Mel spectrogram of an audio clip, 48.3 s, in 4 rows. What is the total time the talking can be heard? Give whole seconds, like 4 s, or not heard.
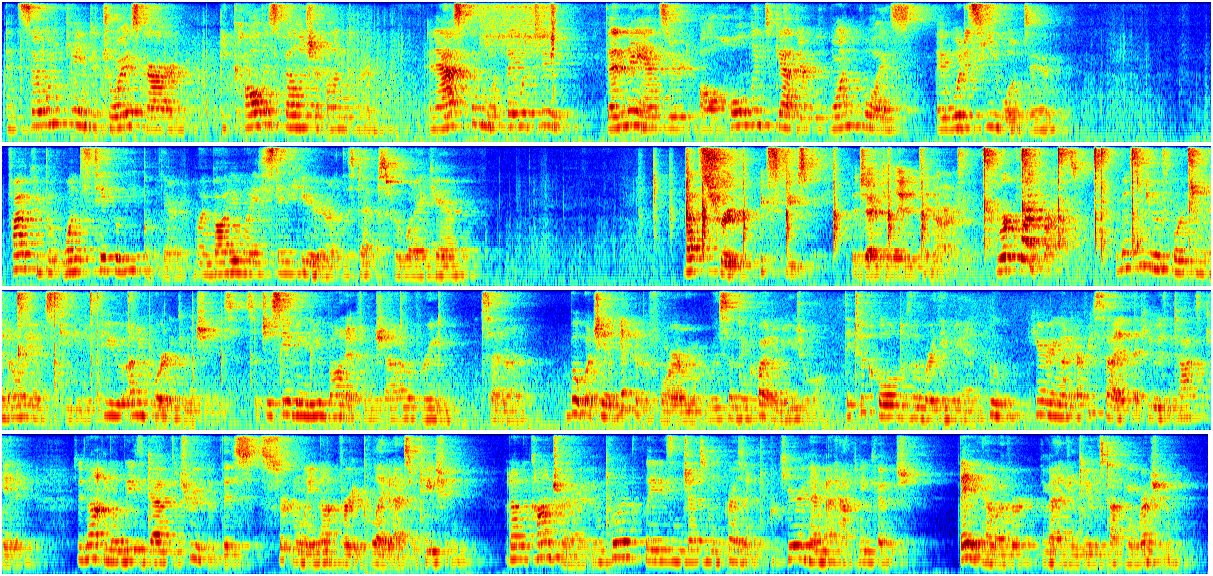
44 s.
